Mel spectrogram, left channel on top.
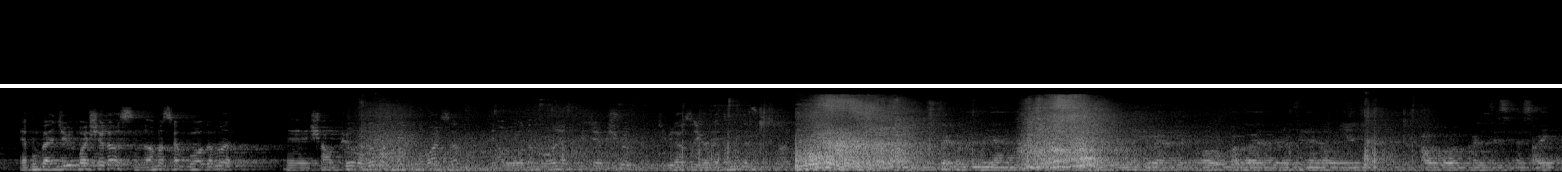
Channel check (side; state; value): left; silent; 54 dB below the other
